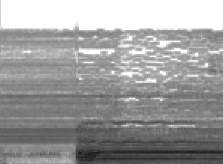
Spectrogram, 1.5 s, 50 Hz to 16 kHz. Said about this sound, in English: Just 10 more seconds. My stall alarm is going off. Keep it level.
